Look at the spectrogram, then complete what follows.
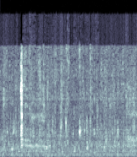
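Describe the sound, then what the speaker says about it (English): Running water from an outdoor stream rushes steadily and close by, a continuous loud babbling wash with no voices over it. "Hope the water's not too loud"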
